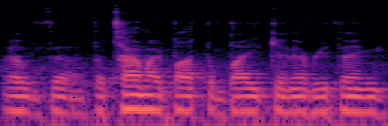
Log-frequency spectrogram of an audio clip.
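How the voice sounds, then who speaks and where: This man speaks at medium pitch and a moderate pace. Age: 60s. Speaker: veteran program participant. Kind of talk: casual talk to camera. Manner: hesitant, many fillers.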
